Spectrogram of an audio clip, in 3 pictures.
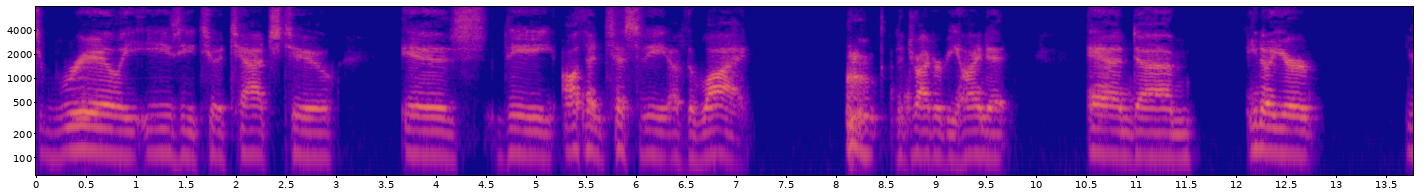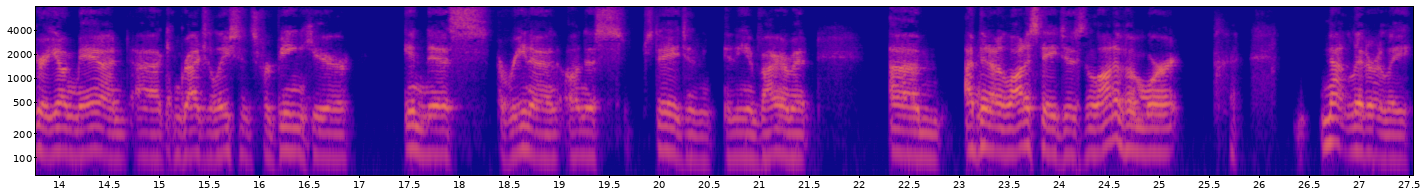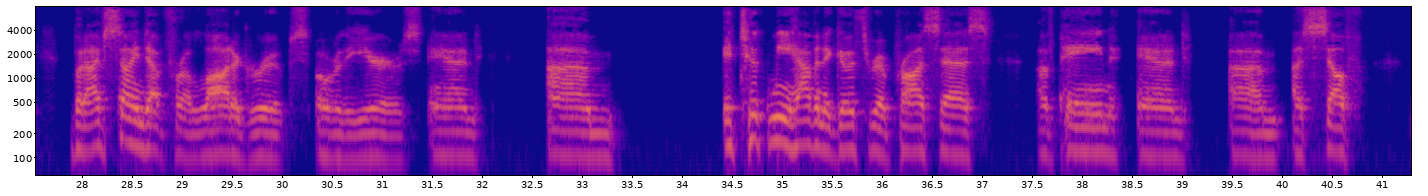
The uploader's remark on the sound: In this Zoom meet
